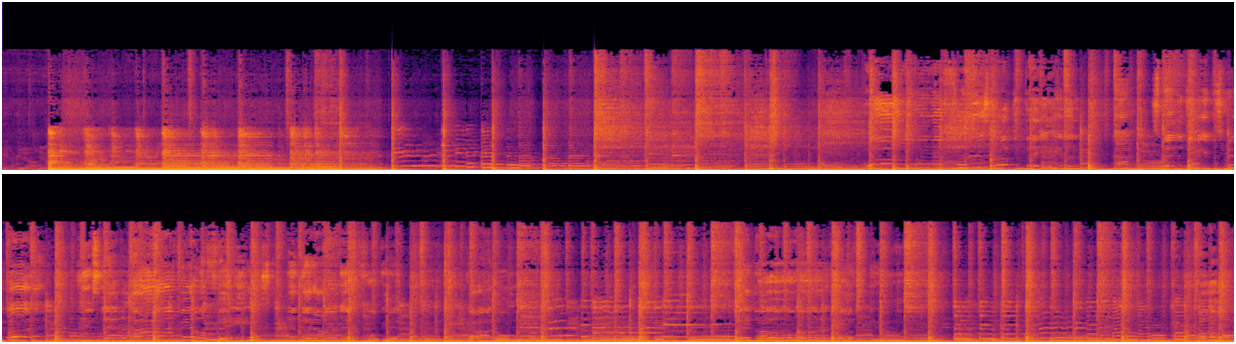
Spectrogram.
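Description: Live blues band playing: electric guitars, electric bass and a drum kit, with a woman singing. It opens on held guitar notes, and the bass and drums come in about five seconds in.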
